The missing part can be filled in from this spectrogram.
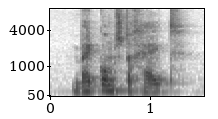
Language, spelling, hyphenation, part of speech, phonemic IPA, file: Dutch, bijkomstigheid, bij‧kom‧stig‧heid, noun, /ˌbɛi̯ˈkɔm.stəx.ɦɛi̯t/, Nl-bijkomstigheid.ogg
- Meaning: something that is less important and secondary to the main issue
